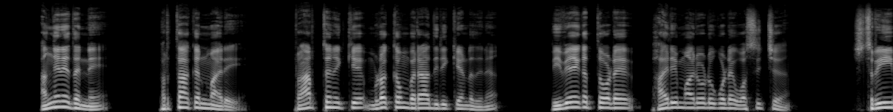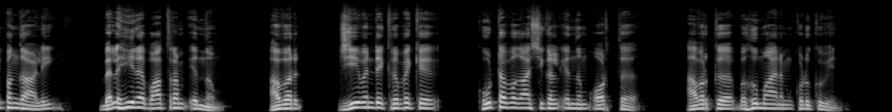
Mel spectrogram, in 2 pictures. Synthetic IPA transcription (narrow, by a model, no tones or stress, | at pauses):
ɐŋːɐne̞t̪̬ɐnːe̞ | pʰrɐt̪ʰːaːkːɐnmaːɾḛ | praːrt̪ʰɐnɐkʲːɨmuɽɐkːɐmʋɐɾaːðiɾikʲːe̞ːɳɖɐðinɨ | ʋiʋe̞ːɡɐt̪ːo̞ːɽe̞bʱaːɾjɐmaːɾo̞ːɽɨkuːɽe̞ʋɐsit͡ɕːɨ̰ | st̪riːpɐŋɡaːɭi | be̞lɐɦiːnɐpaːt̪rɐmʔe̞nːum | ɐʋɐr | d͡ʑiːʋɐnde̞krɨbɐkʲːɨ | kuːʈːɐʋɐɣaːɕiɣɐɭʔe̞̰nːumʔo̞ːrt̪ɨ | ɐʋɐrkɨbeɦumaːnɐmko̞ɽukːuʋḭn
